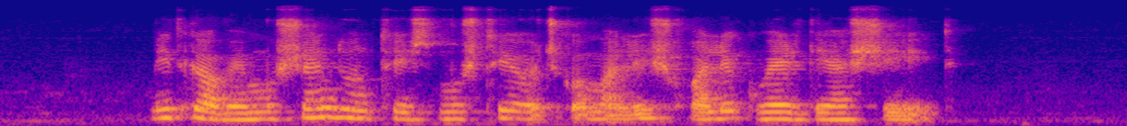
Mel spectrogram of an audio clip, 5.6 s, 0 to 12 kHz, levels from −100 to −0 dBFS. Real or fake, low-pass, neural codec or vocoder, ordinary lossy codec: real; 7.2 kHz; none; Opus, 24 kbps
